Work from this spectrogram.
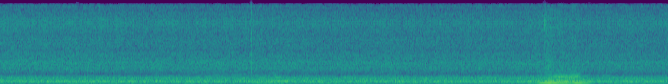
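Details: Colony of honey bees affected by European foulbrood gives a continuous even drone, low and unbroken, rising slightly in one short swell near the end.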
